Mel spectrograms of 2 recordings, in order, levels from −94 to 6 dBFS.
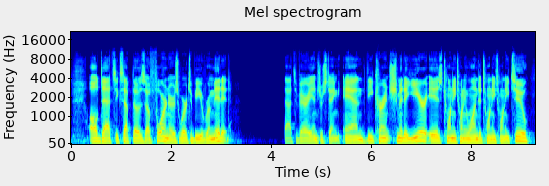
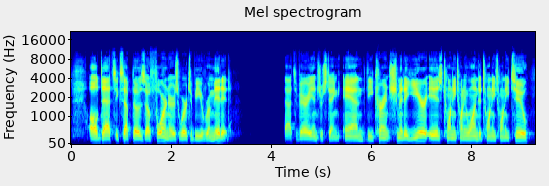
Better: first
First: none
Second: thin; very; fading below 400 Hz

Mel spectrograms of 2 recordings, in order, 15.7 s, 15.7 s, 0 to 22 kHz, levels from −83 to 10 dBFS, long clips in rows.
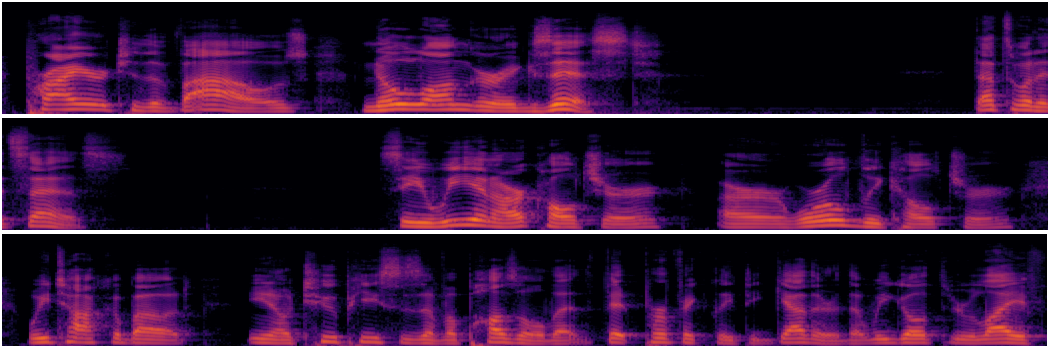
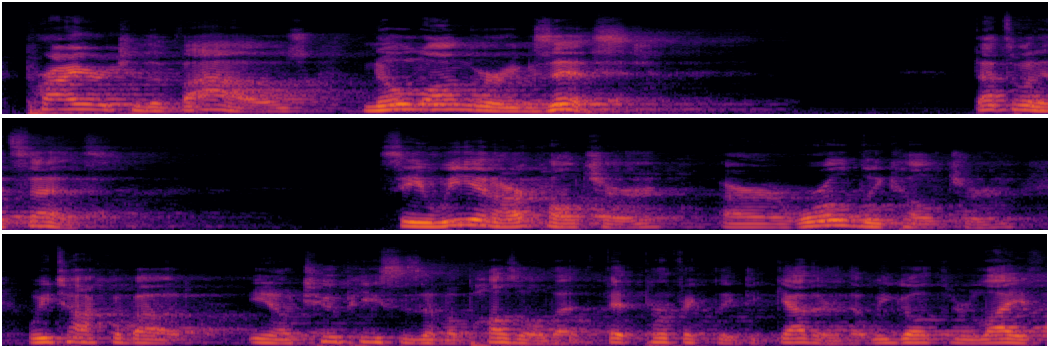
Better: first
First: none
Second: room echo; slight; dies away in 1.5 s

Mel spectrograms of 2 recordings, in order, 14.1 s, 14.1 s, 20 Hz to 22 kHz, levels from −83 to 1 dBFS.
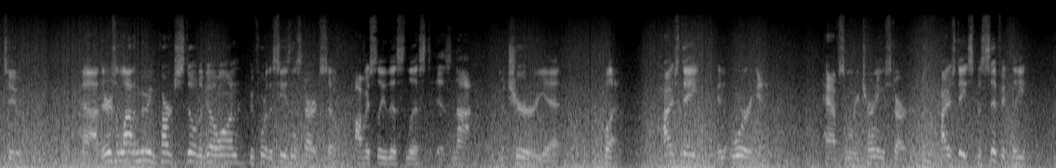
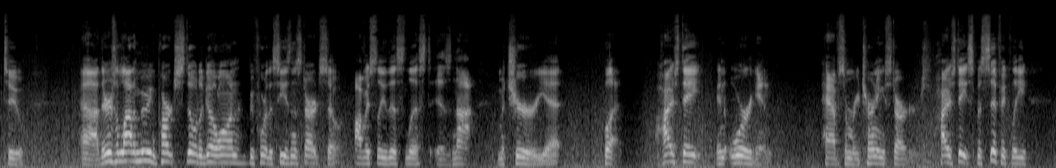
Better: second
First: wind noise on the microphone; heavy; 7 dB below the speech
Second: wind noise on the microphone; occasional gusts; 25 dB below the speech

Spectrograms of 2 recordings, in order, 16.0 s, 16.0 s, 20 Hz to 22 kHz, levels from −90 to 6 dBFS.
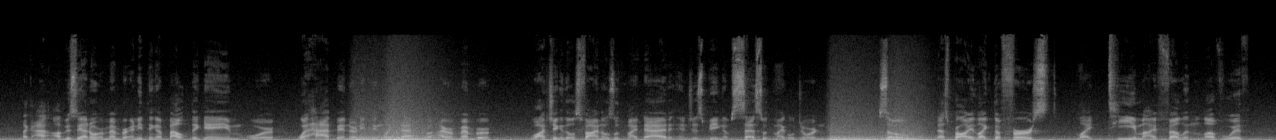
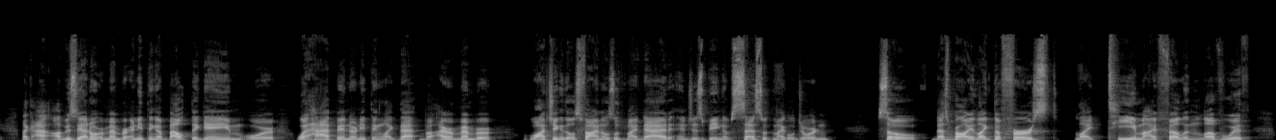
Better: second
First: wind noise on the microphone; heavy; 9 dB below the speech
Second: none

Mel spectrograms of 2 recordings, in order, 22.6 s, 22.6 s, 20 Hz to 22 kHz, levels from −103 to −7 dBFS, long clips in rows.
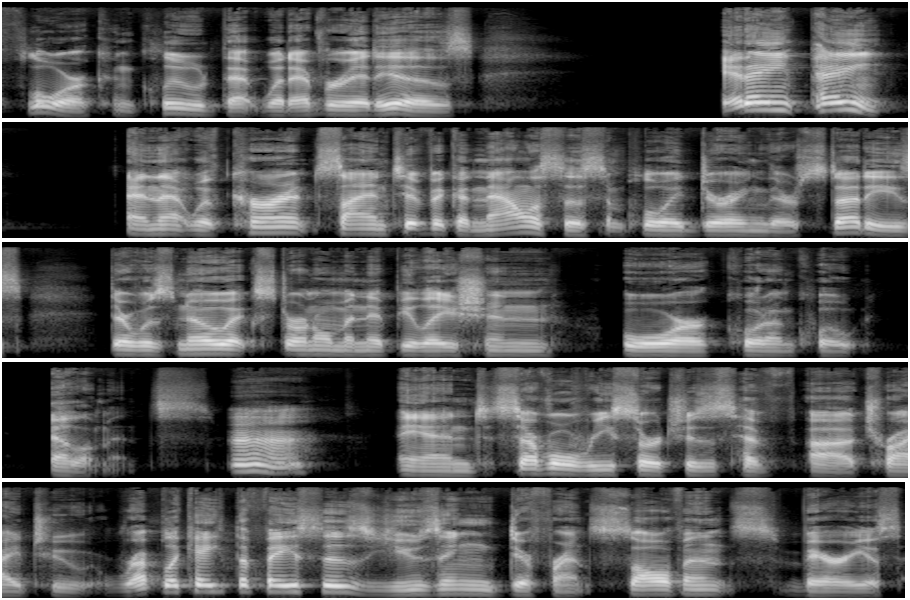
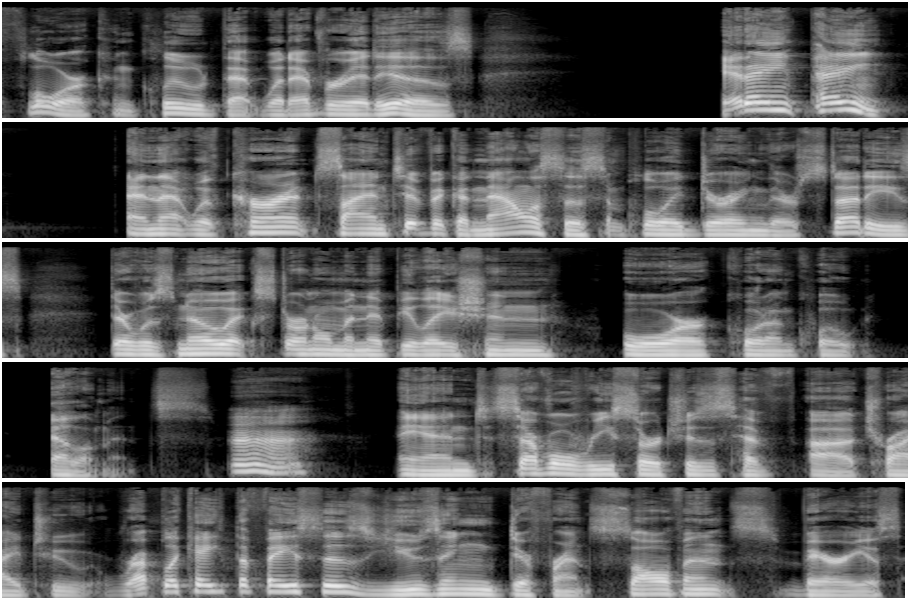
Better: second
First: thin; very; fading below 350 Hz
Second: none

